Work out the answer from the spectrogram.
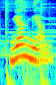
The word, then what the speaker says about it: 绵绵: تلفظ آن تقریباً مانند گفتن سریع «میان میان» است.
